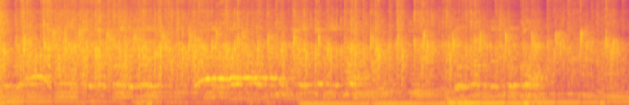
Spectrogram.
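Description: A church congregation at a Sunday service applauds and cheers over sustained music with singing, the clapping continuous and dense throughout while the music carries on underneath.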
